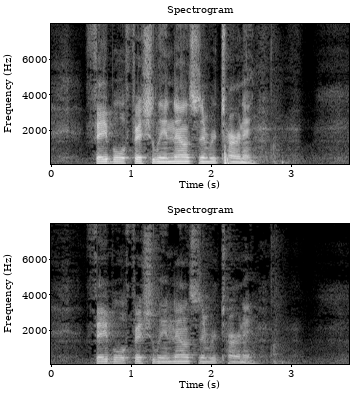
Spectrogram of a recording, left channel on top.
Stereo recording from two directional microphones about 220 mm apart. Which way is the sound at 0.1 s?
40° left (ahead or behind).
